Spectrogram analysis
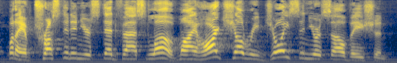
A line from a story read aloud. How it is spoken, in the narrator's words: He exclaims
